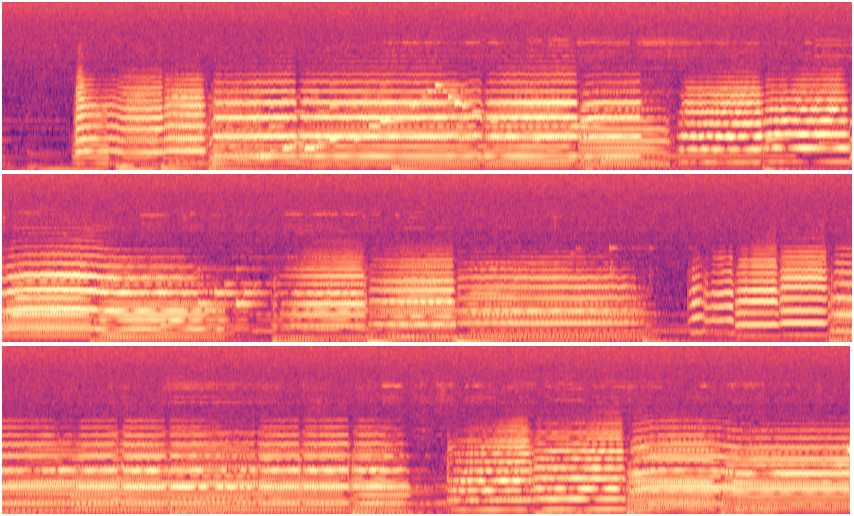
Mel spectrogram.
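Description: Jazz big band playing a slow ballad: the brass section, trombones prominent, holds rich sustained chords over a plucked string bass, with a trumpet playing. The notes come in long held phrases with short breaks between them.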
